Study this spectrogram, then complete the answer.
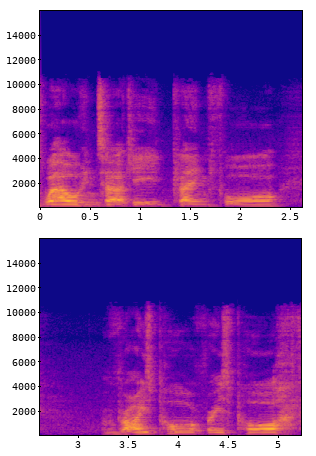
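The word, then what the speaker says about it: Rizespor: He then fancied a stint as well in Turkey, playing for Rizpor, that's how you say it.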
